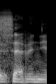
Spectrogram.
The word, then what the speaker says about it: Sevigny: Sevigny.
